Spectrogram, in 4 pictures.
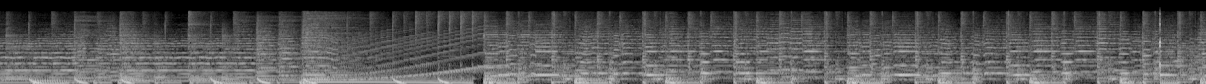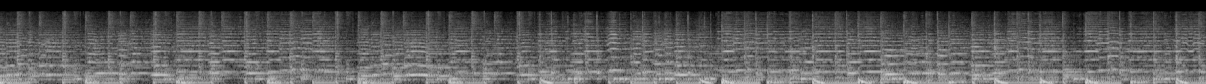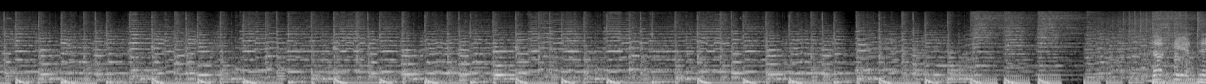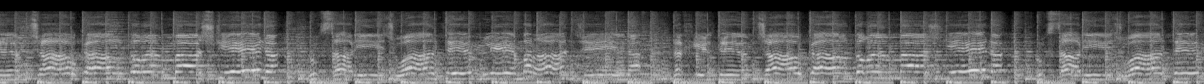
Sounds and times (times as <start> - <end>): Music: 0.0 - 48.2.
